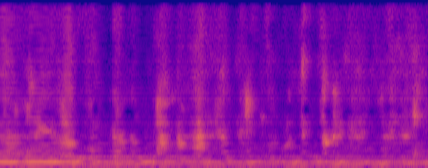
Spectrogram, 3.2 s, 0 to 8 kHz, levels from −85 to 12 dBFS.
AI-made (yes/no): yes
